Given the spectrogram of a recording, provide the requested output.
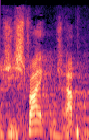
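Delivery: ordinary delivery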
